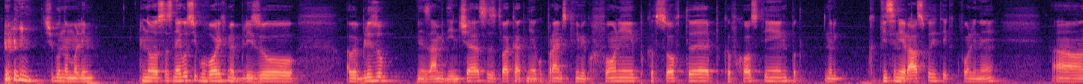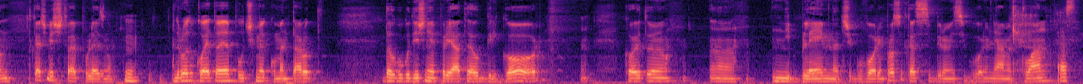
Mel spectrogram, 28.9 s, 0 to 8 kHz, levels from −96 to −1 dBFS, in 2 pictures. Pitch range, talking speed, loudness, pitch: 105-120 Hz, 145 wpm, -25 LUFS, 110 Hz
